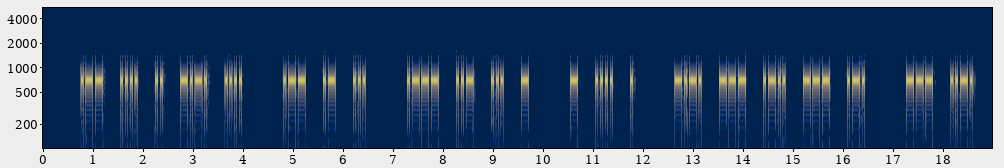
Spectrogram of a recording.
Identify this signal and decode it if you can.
Morse code, heard as a keyed tone, about 25 wpm, spaced as for 16 wpm, 700 Hz. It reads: WHICH WAS JUST THE COLOR OF
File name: Pinocchio / Pinocchio ch2 10 25 ik1hge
